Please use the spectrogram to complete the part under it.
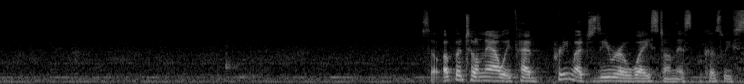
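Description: A spatula scrapes and stirs in a glass cup.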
